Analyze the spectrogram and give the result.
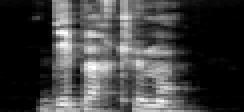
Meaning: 1. landing 2. debarkation 3. disembarking 4. disembarkation, disembarkment
- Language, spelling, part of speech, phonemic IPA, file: French, débarquement, noun, /de.baʁ.kə.mɑ̃/, LL-Q150 (fra)-débarquement.wav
